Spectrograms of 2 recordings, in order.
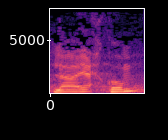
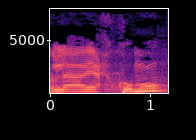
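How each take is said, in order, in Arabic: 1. الفعل ينتهي بالسكون. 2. الفعل ينتهي بضمة. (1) "بالسكون على أن لا ناهية" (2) "الضبط الآخر لا يحكم يعني نافية"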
